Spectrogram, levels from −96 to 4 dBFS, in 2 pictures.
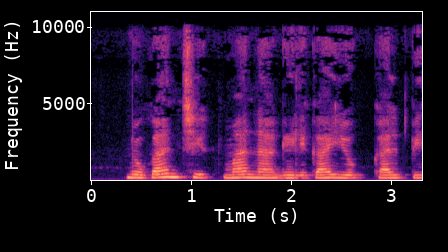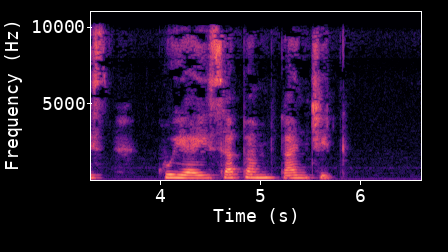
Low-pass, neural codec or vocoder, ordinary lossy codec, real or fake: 9.9 kHz; none; AAC, 64 kbps; real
